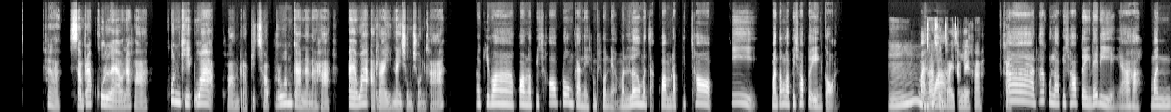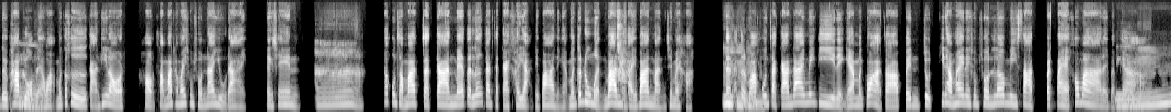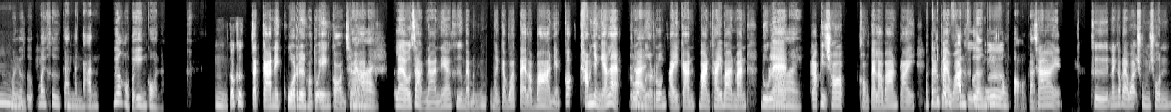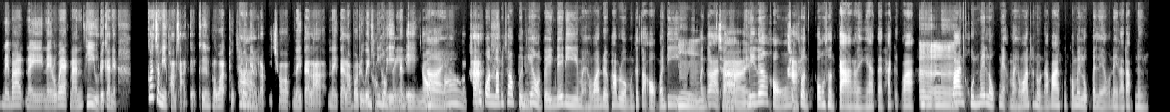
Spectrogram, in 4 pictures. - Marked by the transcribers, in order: none
- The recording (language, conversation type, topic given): Thai, podcast, คุณคิดว่า “ความรับผิดชอบร่วมกัน” ในชุมชนหมายถึงอะไร?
